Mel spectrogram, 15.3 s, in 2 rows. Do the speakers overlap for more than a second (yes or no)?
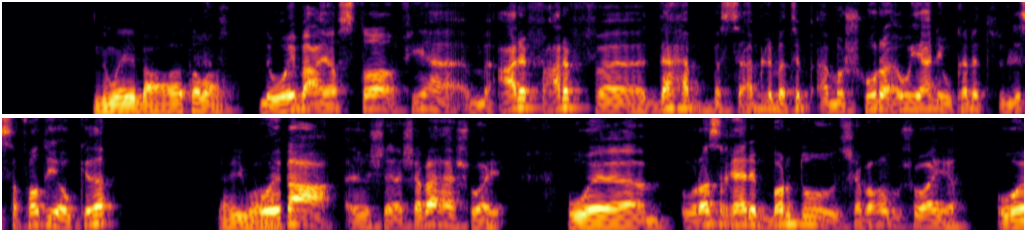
no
